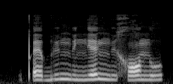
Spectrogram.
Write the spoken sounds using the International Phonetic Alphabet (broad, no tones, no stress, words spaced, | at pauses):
pʼɛbyŋy nʲɛ ŋyxɔnu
